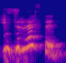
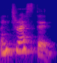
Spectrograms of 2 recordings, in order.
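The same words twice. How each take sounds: First: The unstressed middle vowel is pronounced. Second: The unstressed middle vowel is dropped. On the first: The speaker calls it wrong. "I can't say interested" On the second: The speaker calls it right. "No, interested"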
